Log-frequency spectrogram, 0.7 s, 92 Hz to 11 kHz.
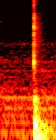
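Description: A whole watermelon is banged once by hand before being cut, as one does when picking one out. It gives a single dull, low thump centered around 137 Hz that dies away quickly, with a faint bright click at the onset. No verdict on ripeness is given.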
